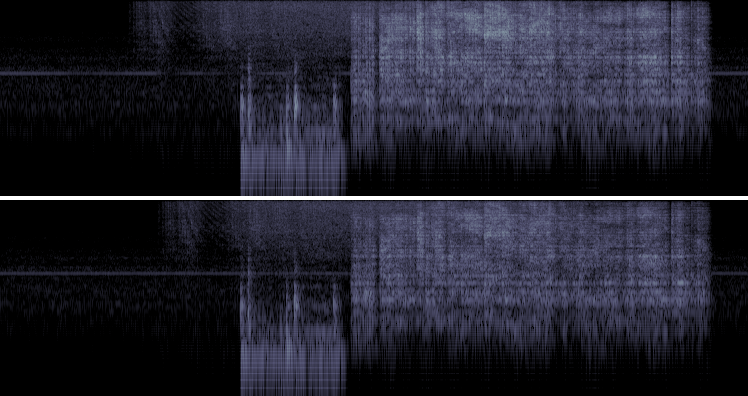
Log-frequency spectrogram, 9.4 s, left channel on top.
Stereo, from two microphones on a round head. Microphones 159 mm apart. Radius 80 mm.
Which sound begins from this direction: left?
Tearing paper, at 4.4 s.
